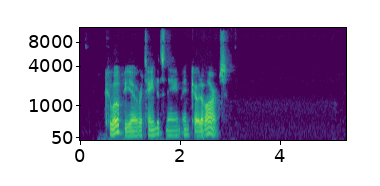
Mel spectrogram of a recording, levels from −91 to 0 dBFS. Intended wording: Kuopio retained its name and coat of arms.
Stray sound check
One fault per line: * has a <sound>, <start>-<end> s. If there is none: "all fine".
all fine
